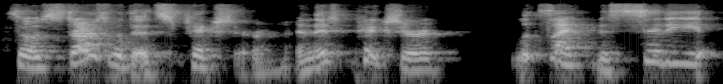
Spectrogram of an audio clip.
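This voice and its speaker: Expressive woman reading a picture book. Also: fairly high pitch, normal speed, gravelly. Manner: expressive, acts out sound words; conversational, explains pictures to young children. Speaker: children's picture book reader. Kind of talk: read-aloud storytelling with casual commentary.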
